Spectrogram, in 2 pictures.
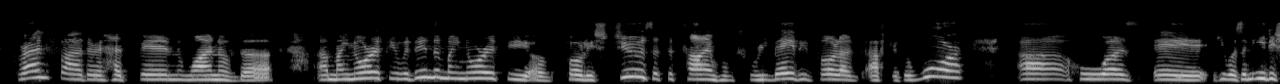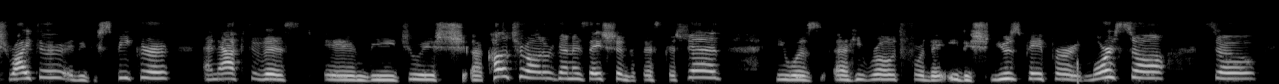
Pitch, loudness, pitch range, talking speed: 235 Hz, -23 LUFS, 215-275 Hz, 135 wpm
